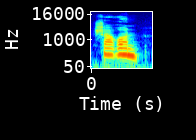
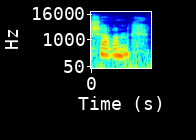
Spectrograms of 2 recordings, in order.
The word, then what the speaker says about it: Sharon: Ey, aber die spricht man aus, ganz wichtig, Sharon. – Ah, okay. – Tatsächlich spricht man die Sharon.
